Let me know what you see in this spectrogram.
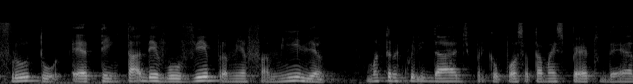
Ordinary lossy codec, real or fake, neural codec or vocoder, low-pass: MP3, 64 kbps; real; none; 7.2 kHz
